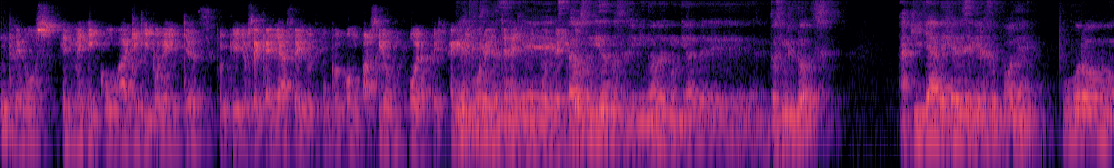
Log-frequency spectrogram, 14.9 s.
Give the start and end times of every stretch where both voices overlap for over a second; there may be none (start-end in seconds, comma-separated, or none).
6.1-7.8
